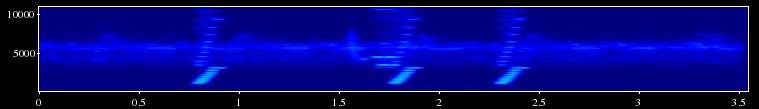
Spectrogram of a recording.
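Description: Short rising electronic chimes ring out one after another.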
